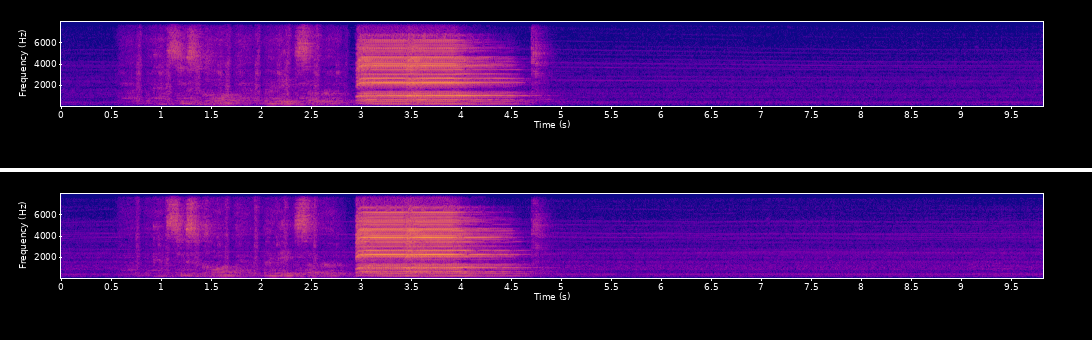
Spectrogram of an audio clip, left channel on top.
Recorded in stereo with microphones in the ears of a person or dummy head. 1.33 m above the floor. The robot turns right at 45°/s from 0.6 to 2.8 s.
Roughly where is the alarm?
Right.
